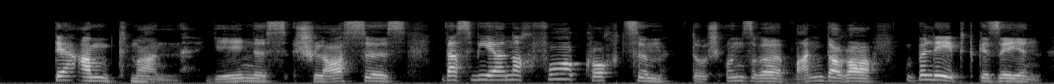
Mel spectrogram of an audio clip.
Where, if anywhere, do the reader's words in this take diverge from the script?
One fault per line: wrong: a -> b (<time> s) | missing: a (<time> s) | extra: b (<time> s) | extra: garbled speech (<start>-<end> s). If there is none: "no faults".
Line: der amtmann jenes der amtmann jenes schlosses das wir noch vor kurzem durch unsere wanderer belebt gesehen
missing: der amtmann jenes (2.9 s)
